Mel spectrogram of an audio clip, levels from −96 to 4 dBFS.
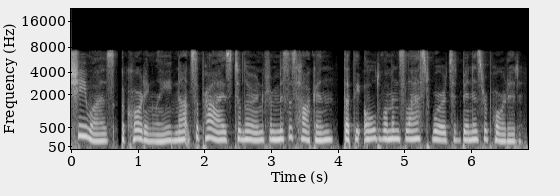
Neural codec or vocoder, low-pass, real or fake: none; 7.2 kHz; real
